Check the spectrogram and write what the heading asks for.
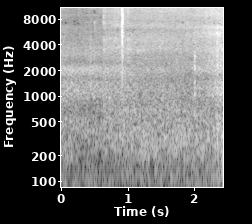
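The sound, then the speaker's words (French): A soft, steady wash of ocean waves on the shore in Kerala, India, a continuous rushing hiss that swells slightly toward the end, heard on its own without any voices. “Et comme tu peux l'entendre, les vagues sont tout autour de moi, depuis l'Inde au Kerala.”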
